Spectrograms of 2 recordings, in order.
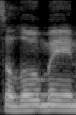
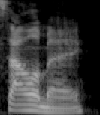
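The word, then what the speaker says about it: Salome: the movie it's it's salame salame that's how you say it and I watched that entire movie and I was like why do they keep saying salomi they're like salomi and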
